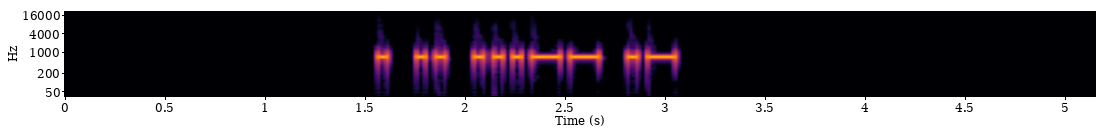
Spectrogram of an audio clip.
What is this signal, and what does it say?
Morse code, heard as a keyed tone, about 25 wpm, 700 Hz. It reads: EI3A
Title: DXCC-100 Call Signs - 4 Characters - Repeated 3x - 25wpm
